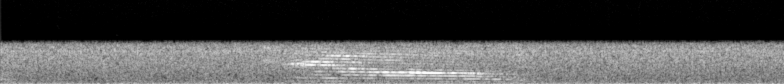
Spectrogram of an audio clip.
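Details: At night in a bathroom, a four-month-old calico kitten called Cocoa gives a single soft, falling meow said to sound like "hello", partly masked by low rumbling background noise.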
